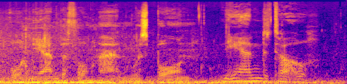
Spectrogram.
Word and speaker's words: Neanderthal: Neanderthal. It's pronounced Neanderthal.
